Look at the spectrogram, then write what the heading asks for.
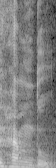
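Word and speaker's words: حمد: ദാലിന് സുക്കൂൻ ഇട്ടിട്ടാണ് നിർത്തുക ദാലിന് സുക്കൂന് വരുമ്പോൾ അത് കൽക്കലത്തിന്റെ അക്ഷരം ആയിട്ട് മാറും അപ്പൊ കൽക്കലത്തിന്റെ അക്ഷരത്തിന് സുക്കൂന് വരുമ്പോൾ അതിനെ എടുത്തു പറയണം പെട്ടെന്ന് തൊട്ടുവെച്ച് പോയാൽ പോരാ ഹംദ് ദ്ര ഹംദ് എന്നുള്ള ദാലിന്റെ സുക്കൂന് എടുത്തു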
